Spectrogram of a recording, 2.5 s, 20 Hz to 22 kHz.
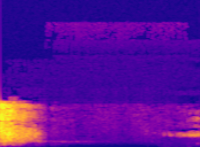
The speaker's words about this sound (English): Hold that breath at the top for 4, 3, 2, 1, and exhale, just let it go.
